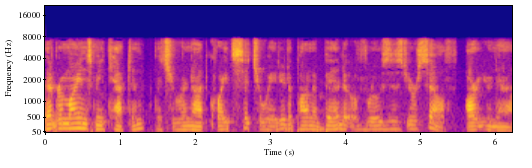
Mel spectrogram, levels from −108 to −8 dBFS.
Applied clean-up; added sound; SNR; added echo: none; none; none; none.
